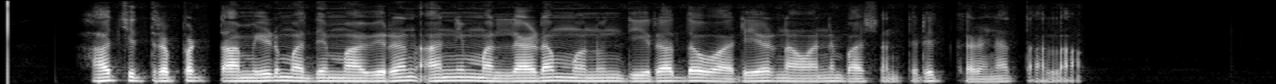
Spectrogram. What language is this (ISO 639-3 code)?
mar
